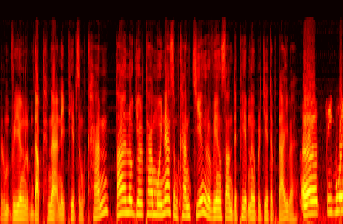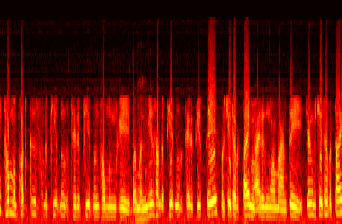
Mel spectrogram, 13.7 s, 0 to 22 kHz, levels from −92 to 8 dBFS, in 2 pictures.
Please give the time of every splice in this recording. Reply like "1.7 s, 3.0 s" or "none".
6.0 s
